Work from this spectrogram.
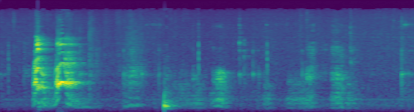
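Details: Seven-week-old puppies of a dog named Sparkle at play with a new play station: a few short yappy barks and squeals, two loud ones near the start then softer broken yips and growly bursts.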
